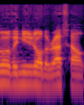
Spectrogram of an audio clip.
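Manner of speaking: normal talking voice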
